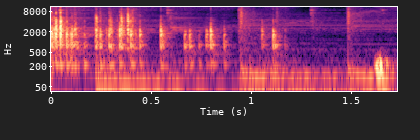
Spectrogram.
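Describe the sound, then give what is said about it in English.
Dice clatter and tumble across a hard tabletop, a quick run of sharp clicks and rattles that slow and settle after a second or two, the roll landing on a 4. “Ooh, 4 on the dice.”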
